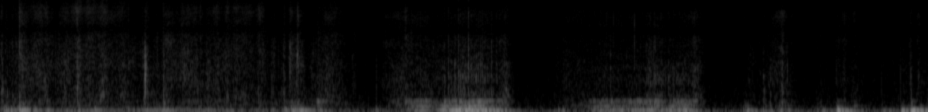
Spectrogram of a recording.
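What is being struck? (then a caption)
Folded denim jeans. Folded blue denim jeans lying on a table are scratched and rubbed with fingertips and short nails. The result is a soft, low, rumbling scrape that swells and fades in slow strokes, with a faint high hiss of fabric texture.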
